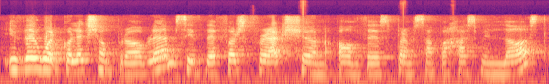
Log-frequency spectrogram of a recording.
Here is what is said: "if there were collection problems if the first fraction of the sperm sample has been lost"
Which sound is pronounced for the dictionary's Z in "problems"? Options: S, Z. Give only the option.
S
